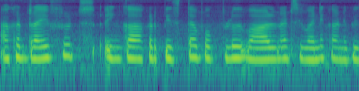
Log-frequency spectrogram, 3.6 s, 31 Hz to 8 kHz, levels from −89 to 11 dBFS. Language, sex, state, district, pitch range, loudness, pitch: Telugu, female, Telangana, Nalgonda, 225-235 Hz, -15 LUFS, 230 Hz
